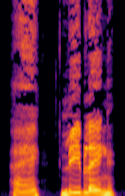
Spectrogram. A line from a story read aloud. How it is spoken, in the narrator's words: shouts, his voice echoing in the night quiet of the street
